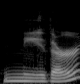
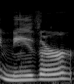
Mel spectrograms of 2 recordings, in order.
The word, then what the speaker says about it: neither: word did not with neither. So let me write this here. You can say neither or neither. There are two acceptable pronunciations, neither, neither.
